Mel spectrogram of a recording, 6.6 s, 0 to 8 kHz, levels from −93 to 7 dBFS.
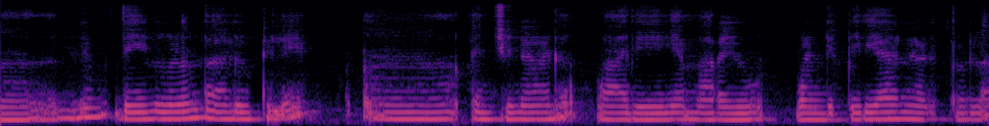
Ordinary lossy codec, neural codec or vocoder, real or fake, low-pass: none; codec, 32 kHz, 1.9 kbps, SNAC; fake; 7.2 kHz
